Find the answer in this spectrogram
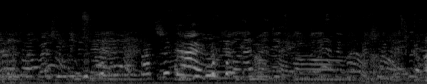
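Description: Several people talking at once in a room, a mix of overlapping voices.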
